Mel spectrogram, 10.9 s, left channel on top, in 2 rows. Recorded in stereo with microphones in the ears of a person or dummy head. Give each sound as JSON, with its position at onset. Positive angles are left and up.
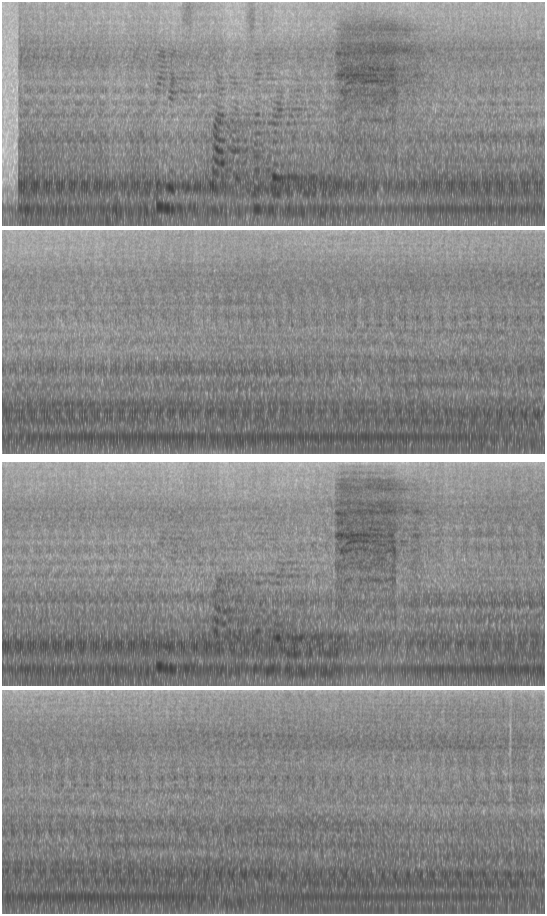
{"t": 1.4, "sound": "a woman speaking", "side_deg": 75, "distance_m": 2.0}
{"t": 3.3, "sound": "a camera shutter", "side_deg": -25, "distance_m": 3.5}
